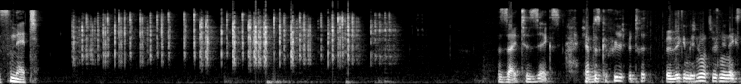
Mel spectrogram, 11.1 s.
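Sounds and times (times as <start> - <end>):
speech: 0.0 - 0.6, 7.5 - 11.1
dice being rolled and clattering: 1.1 - 6.4.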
